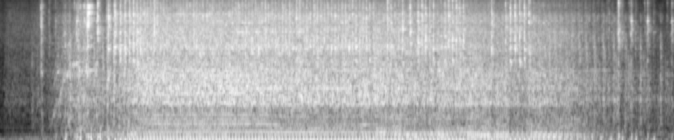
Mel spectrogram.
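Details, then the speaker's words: Cub Cadet self-propelled walk-behind mower, primed three times: starts, runs a few seconds, then sags and dies once the prime is used; suspected fuel starvation from a clogged pilot jet or emulsion tube in the carburetor. "Seems to me once you lose the prime, you know, you get gas into the chamber, it's dying. So it's more like a fuel problem, I think."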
